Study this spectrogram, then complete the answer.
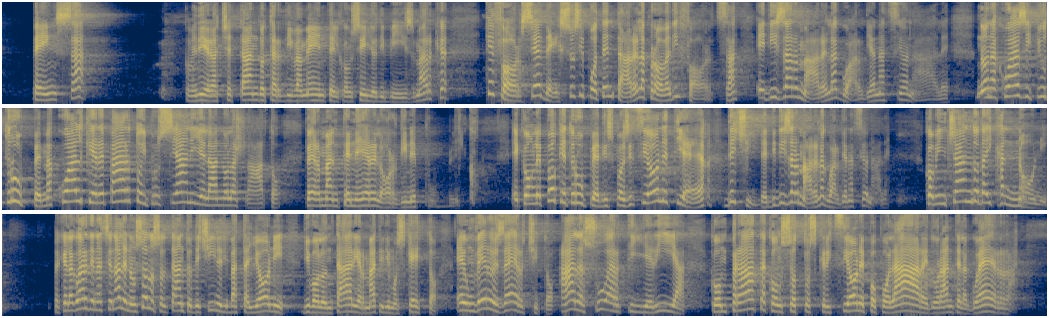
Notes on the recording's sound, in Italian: Dal Festival della Mente 2021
